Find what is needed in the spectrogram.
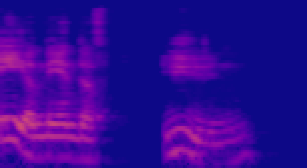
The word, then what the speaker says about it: une: For feminine nouns, like la baguette, la bicyclette, la situation, la porte, we have une.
